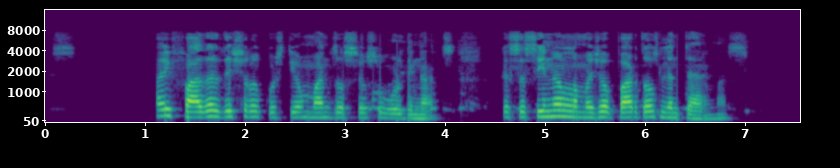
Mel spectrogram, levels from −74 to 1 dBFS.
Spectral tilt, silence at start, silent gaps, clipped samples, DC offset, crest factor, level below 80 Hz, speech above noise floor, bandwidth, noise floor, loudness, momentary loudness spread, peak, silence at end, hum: -5 dB/octave; 0.1 s; 0.46-1.09 s; under 0.1%; under 0.1%; 20 dB; -56 dBFS; over 70 dB; 8 kHz; under -90 dBFS; -20 LUFS; 19 LU; -2 dBFS; 0.55 s; none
